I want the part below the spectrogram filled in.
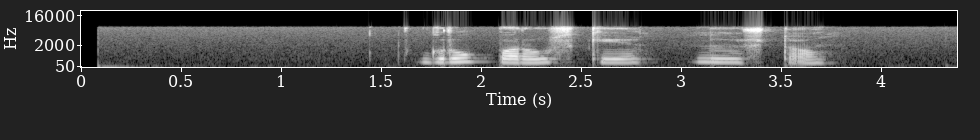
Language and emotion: Russian, neutral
